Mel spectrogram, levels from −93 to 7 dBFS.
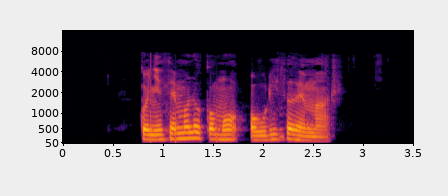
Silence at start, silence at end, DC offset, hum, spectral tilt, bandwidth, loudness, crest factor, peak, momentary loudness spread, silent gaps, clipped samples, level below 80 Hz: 0.8 s; 0.8 s; under 0.1%; none; -8 dB/octave; 7.2 kHz; -18 LUFS; 16 dB; -4 dBFS; 6 LU; none; under 0.1%; -58 dBFS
